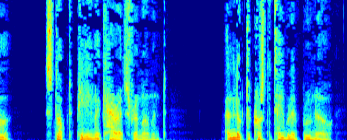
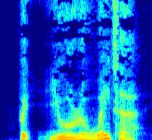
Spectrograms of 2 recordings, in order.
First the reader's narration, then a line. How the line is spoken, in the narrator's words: he said slowly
